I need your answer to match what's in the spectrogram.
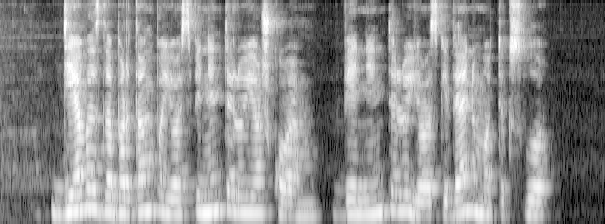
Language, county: Lithuanian, Panevėžys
